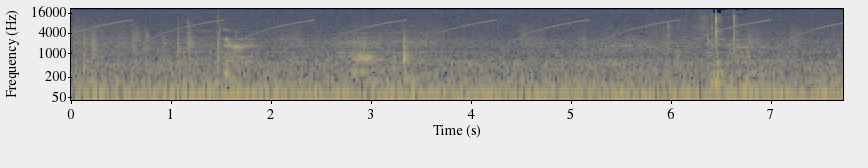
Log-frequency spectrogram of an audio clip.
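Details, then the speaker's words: Speaker of a 1929 Templetone radio after capacitor replacement, mic held up close, low supply current: faint high chirps sweeping upward about once a second over hiss, like distant birds; speaker field and voice coils working. "i'm gonna stick a microphone up close to it here really hear it better sounds like birds singing in the distance right now"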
